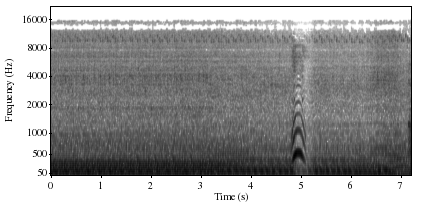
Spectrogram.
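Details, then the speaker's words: Manual Land Rover Discovery 1 started cold after sitting six months (owner suspects a bad head gasket from coolant loss): low, uneven idle sags and nearly dies, then picks back up; it keeps wanting to die while warming up. "trying to get out of the truck so i could film it but it keeps wanting to die so let me let it warm up for a second"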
